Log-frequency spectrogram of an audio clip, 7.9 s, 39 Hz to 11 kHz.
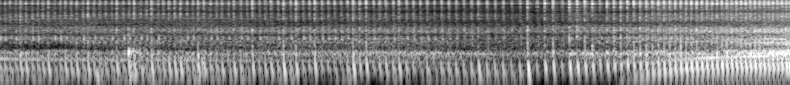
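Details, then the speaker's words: Boland's 3.5 chipper shredder, unused for at least 20 years, running on its own gas tank without starting fluid, fuel line dripping slightly: steady single-cylinder firing with slight unevenness, speeding up toward the end; runs on its own, normal. "But it ran off its own fuel source and only leaks a little bit of gas, so it's only slightly likely to, you know, just catch on fire."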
